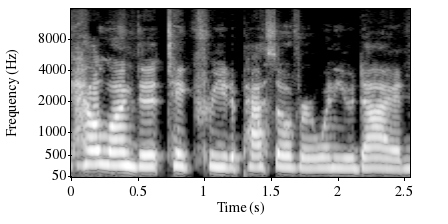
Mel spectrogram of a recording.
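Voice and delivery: ordinary talk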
